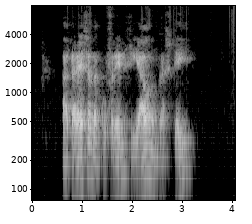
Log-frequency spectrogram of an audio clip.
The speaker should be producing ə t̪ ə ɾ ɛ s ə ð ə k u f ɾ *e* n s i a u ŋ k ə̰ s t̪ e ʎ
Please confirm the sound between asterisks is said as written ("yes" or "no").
yes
